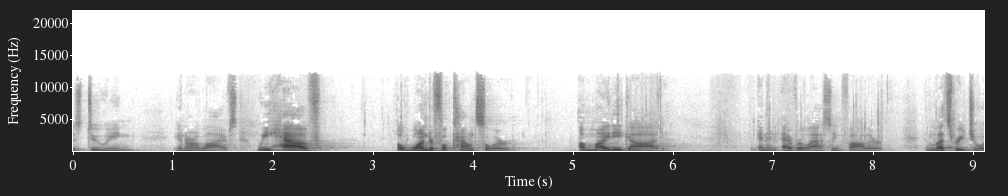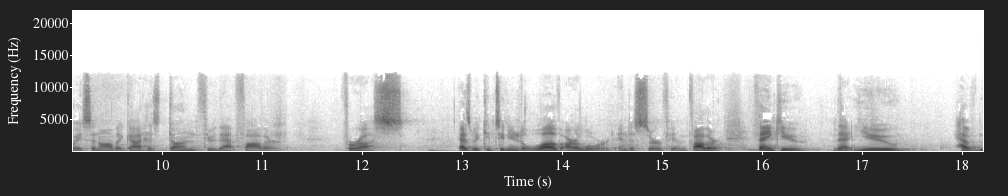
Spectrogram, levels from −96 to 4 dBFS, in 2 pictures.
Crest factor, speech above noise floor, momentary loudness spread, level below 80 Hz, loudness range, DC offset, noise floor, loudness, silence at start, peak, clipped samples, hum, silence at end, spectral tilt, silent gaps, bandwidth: 26 dB; 35 dB; 15 LU; -72 dBFS; 6 LU; under 0.1%; -68 dBFS; -33 LUFS; 0 s; -8 dBFS; under 0.1%; none; 0 s; -5 dB/octave; none; 12.5 kHz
